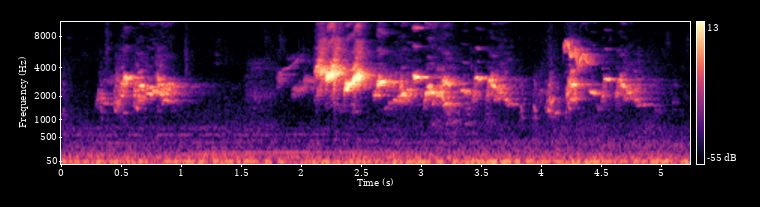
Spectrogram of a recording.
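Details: Contest song of a red-whiskered bulbul at dawn: a soft warble, then a louder, longer, rolling whistled phrase and a final rising note, with a low background hum.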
